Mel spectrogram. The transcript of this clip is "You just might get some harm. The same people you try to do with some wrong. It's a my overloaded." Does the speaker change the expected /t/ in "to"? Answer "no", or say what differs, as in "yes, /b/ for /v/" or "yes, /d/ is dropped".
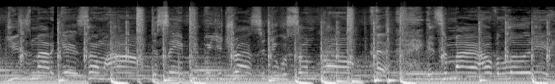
yes, /s/ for /t/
